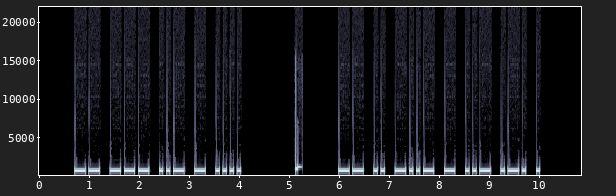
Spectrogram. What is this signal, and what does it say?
Morse code, heard as a keyed tone, about 17 wpm, 700 Hz. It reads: MOUTH MIXTURE
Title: Sentences from Top 1500 Words - New Word Drill - 17wpm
